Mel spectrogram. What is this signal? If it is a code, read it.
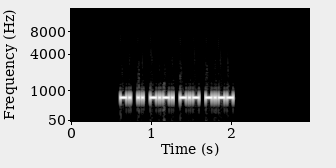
Morse code, heard as a keyed tone, about 46 wpm, 700 Hz. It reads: NICKY
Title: USA Common Names - Max 5 Letters - 45wpm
